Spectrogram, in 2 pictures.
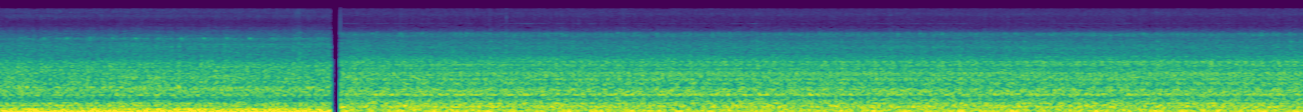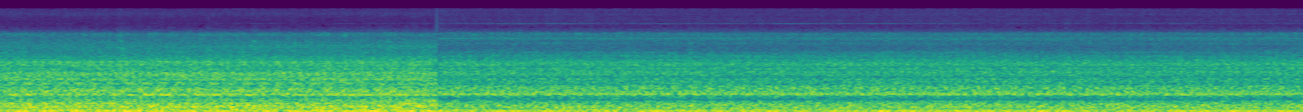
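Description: A fire truck's diesel engine idles with a steady, low rumble.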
